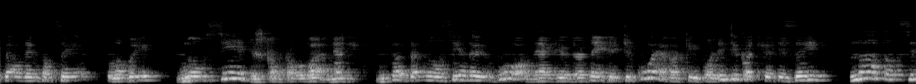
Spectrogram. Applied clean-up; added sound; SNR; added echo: neural mask model DeepFilterNet 3.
